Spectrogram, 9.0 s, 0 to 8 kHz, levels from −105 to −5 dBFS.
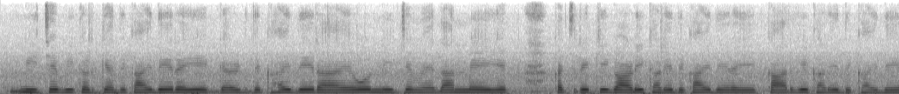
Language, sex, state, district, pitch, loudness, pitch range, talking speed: Hindi, female, Bihar, Muzaffarpur, 200 Hz, -31 LUFS, 195-210 Hz, 220 wpm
